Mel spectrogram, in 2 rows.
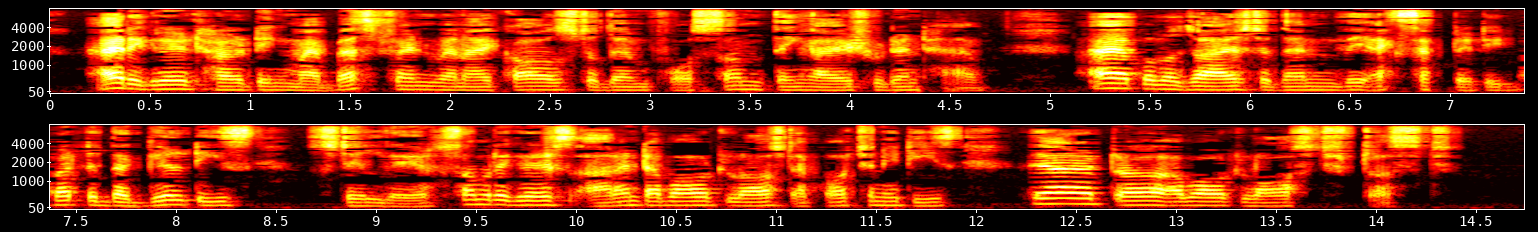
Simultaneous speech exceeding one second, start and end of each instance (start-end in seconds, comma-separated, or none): none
